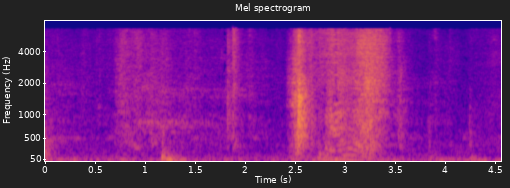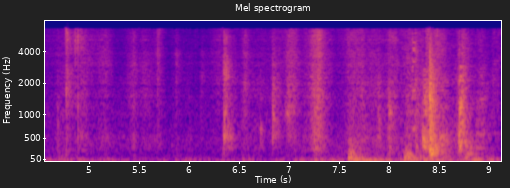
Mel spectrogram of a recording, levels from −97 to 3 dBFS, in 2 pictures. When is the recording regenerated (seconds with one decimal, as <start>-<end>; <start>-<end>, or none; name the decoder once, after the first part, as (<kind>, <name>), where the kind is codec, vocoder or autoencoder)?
4.3-8.1 (autoencoder, DAC-VAE)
